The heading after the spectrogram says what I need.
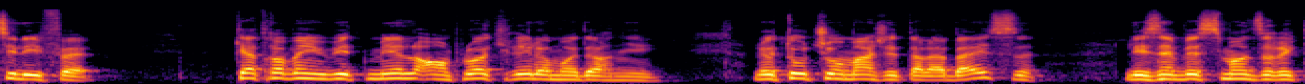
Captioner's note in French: voix de l'interprète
